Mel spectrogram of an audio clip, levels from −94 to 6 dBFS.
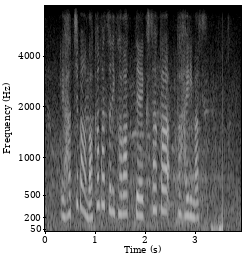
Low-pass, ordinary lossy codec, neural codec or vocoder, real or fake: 7.2 kHz; Opus, 16 kbps; none; real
